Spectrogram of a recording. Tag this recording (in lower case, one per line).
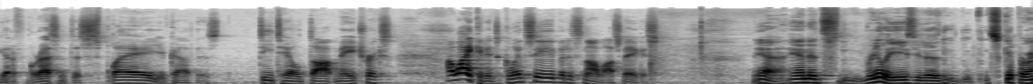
speech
